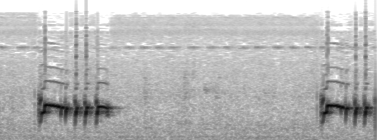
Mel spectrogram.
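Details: White zebra dove singing actively for a tutor recording: two cooing phrases about three and a half seconds apart, each a level whistle breaking into fast stuttered pulses before a held final note.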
